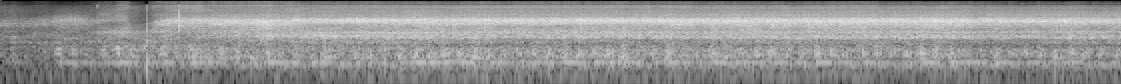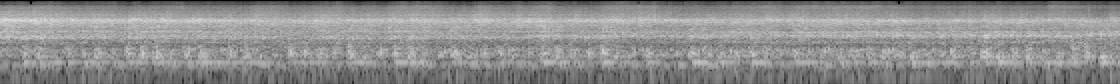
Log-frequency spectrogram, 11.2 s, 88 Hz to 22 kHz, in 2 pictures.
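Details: 130 amp alternator, about two years old with 20k miles: a harsh, fast ratcheting rattle of about three clicks a second over the running engine, progressively worsening, shown at its worst; crank pulley and tensioner suspected but ruled out; worn alternator bearings, replaced.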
